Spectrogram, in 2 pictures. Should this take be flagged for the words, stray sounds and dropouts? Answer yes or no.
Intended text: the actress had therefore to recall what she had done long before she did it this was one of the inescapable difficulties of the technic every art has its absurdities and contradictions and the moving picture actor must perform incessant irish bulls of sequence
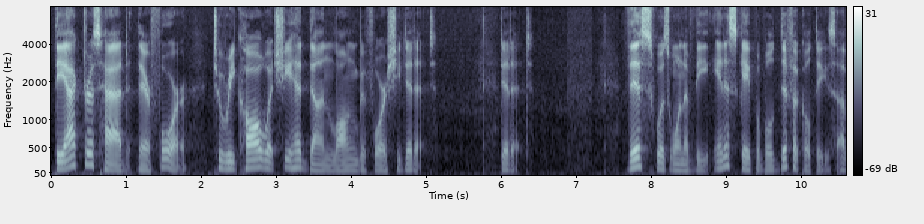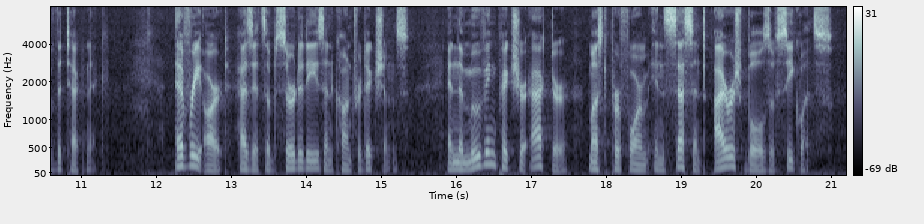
yes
